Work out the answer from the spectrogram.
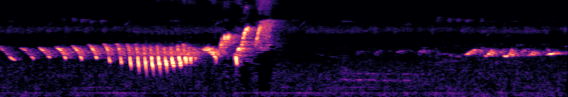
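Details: White-rumped Shama, long-tailed Bahorok type, freshly brought in from the forest, singing a loud rapid run of about a dozen downslurred notes that speeds up and falls lower, a rising flourish, a pause, then softer whistled notes.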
